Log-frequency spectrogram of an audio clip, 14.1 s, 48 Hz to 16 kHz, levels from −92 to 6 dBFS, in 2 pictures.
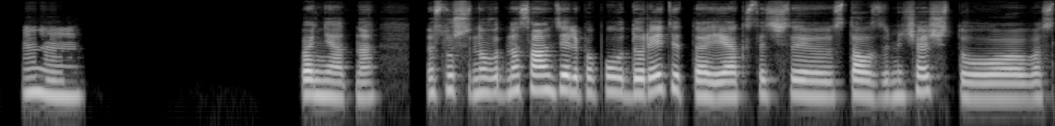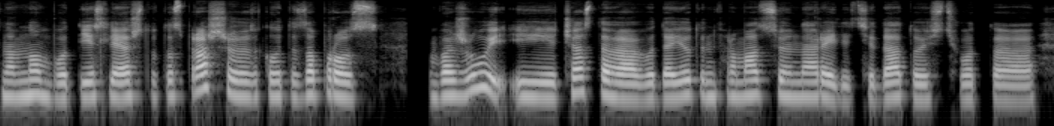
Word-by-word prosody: М. 195 -4 -2 1.4
Понятно. 185 -2 +2 0.3
Ну, 220 - -2
слушай, 245 0 0
ну 225 - +2
вот 220 0 -2
на 240 - +2
самом 250 0 +7
деле 245 -2 +5
по 225 - -3
поводу 220 -2 +2
"Реддита", 235 -4 +3
я, 185 +1 +5
кстати, 195 -1 0
стала 190 +1 +3
замечать, 190 +6 -1
что 170 -4 +1
в 175 - -5
основном 185 +2 -3
вот 170 0 -5
если 180 +1 -1
я 180 - +2
что-то 185 0 -7
спрашиваю, 210 -3 +2
какой-то 185 0 -7
запрос 190 -2 0 0.3
ввожу 195 +9 -1
и 180 -6 -3
часто 200 -6 +2
выдает 175 +4 -3
информацию 190 +1 -3
на 180 0 -2
"Реддите", 160 -2 -4
да. 175 +1 0
То 165 -2 -6
есть 160 0 -7
вот, 165 0 -7
э, 155 -1 -3
185 Hz, 160 wpm, -21 LUFS, 180-210 Hz, 1.4 s, самом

